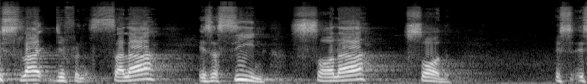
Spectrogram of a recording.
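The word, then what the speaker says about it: س: scene solar sword is sword and the scene are pronounced from the same place the same place where the sword is pronounced seen they have the same mahraj same point of articulation the way the scene and the sword is pronounced is exactly the same the only difference is sword is full mouth and the scene is empty mouth sword and seen are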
